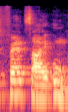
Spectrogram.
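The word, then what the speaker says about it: Verzeihung: It is fair, tsai, R will go silent. Yeah, fair, tsai, So I'm also not pronouncing this H here. So this phrase, you will read it like fair, tsai, its meaning is pardon me, pardon me.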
